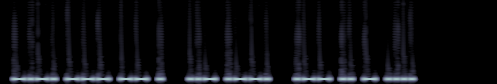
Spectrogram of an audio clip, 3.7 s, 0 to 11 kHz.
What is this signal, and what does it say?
Morse code, heard as a keyed tone, about 44 wpm, 690 Hz. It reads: COME UP WITH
